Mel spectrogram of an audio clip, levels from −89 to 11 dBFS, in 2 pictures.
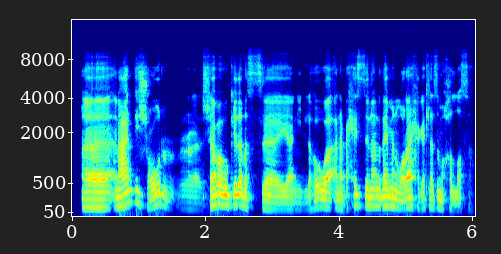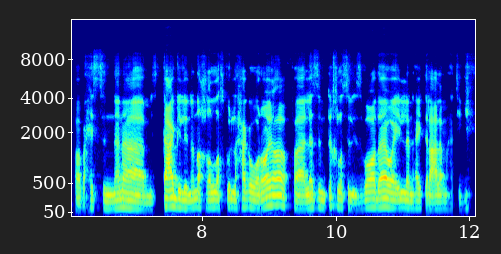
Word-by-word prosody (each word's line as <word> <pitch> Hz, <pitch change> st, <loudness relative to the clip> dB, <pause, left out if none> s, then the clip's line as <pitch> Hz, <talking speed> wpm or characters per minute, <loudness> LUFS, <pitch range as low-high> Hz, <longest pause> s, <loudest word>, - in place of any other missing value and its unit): آآ، 115 Hz, 0 st, +4 dB
أنا 130 Hz, -, +3 dB
عندي 180 Hz, +6 st, +5 dB
شعور 145 Hz, +1 st, -2 dB, 0.4 s
شَبهه 145 Hz, -, +4 dB
كده، 150 Hz, +1 st, +5 dB
بس 125 Hz, -4 st, -5 dB
يعني 90 Hz, -2 st, -1 dB
اللي 90 Hz, +1 st, -11 dB
هو 115 Hz, +4 st, +2 dB
أنا 110 Hz, -2 st, +1 dB
باحِس 145 Hz, +5 st, -5 dB
إن 130 Hz, -1 st, +1 dB
أنا 130 Hz, 0 st, -1 dB
دايمًا 130 Hz, 0 st, +2 dB
ورايا 115 Hz, +3 st, +5 dB
حاجات 110 Hz, -1 st, -6 dB
لازم 115 Hz, -1 st, -4 dB
أخلّصها. 85 Hz, -5 st, -9 dB
فباحِس 105 Hz, +6 st, -9 dB
إن 95 Hz, 0 st, -3 dB
أنا 105 Hz, -4 st, +1 dB
مستعجل 120 Hz, +6 st, +1 dB
إن 100 Hz, -1 st, -3 dB
أنا 110 Hz, -, -2 dB
أخلّص 110 Hz, 0 st, -4 dB
كل 115 Hz, -2 st, -5 dB
حاجة 115 Hz, +1 st, -3 dB
ورايا، 135 Hz, +7 st, +2 dB
فلازم 100 Hz, +3 st, -2 dB
تخلص -, -, -8 dB
الأسبوع 110 Hz, +5 st, -2 dB
ده 115 Hz, +1 st, +4 dB
وإلّا 105 Hz, 0 st, -1 dB
نهاية 100 Hz, +1 st, -6 dB
العالم 95 Hz, 0 st, -1 dB
هتيجي. -, -, -18 dB
110 Hz, 185 wpm, -27 LUFS, 100-125 Hz, 0.4 s, عندي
